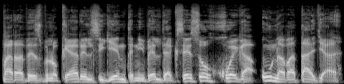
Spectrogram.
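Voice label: Spanish Speech; Access Level Unlock; World Of Warships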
